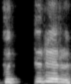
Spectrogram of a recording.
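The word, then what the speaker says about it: 굿뜨래: 수학여행 왔는데 지금은 이 구두레 이것이 더 조금 발음을 세게 해갖고 굿드레로 됐어요.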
